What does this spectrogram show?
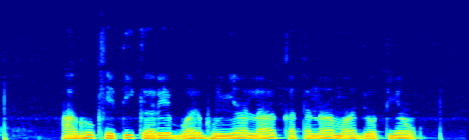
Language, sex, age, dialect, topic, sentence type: Chhattisgarhi, male, 18-24, Northern/Bhandar, agriculture, question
